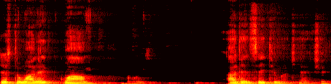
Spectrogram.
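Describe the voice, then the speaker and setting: A man speaks very slowly in a fairly low, dark and mellow voice with some breathiness, flat monotone intonation, and long, frequent pauses. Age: 80s+. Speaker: Marine Corps veteran of World War II. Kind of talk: interview answer. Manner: conversational, hesitant.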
